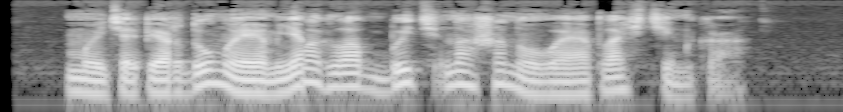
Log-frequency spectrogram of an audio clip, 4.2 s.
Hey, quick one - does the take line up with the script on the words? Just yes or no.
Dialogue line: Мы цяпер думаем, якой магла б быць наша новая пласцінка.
no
